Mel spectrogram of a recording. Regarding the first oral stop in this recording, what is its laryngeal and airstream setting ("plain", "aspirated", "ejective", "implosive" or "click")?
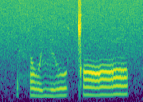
click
